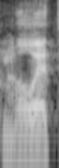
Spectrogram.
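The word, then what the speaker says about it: Moët: wouldn't so um I Moet and Shandon right so so you do sometimes pronounce the T at the end of those French words it just depends okay anyway this has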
